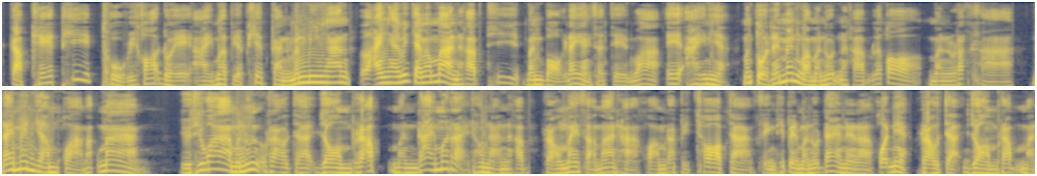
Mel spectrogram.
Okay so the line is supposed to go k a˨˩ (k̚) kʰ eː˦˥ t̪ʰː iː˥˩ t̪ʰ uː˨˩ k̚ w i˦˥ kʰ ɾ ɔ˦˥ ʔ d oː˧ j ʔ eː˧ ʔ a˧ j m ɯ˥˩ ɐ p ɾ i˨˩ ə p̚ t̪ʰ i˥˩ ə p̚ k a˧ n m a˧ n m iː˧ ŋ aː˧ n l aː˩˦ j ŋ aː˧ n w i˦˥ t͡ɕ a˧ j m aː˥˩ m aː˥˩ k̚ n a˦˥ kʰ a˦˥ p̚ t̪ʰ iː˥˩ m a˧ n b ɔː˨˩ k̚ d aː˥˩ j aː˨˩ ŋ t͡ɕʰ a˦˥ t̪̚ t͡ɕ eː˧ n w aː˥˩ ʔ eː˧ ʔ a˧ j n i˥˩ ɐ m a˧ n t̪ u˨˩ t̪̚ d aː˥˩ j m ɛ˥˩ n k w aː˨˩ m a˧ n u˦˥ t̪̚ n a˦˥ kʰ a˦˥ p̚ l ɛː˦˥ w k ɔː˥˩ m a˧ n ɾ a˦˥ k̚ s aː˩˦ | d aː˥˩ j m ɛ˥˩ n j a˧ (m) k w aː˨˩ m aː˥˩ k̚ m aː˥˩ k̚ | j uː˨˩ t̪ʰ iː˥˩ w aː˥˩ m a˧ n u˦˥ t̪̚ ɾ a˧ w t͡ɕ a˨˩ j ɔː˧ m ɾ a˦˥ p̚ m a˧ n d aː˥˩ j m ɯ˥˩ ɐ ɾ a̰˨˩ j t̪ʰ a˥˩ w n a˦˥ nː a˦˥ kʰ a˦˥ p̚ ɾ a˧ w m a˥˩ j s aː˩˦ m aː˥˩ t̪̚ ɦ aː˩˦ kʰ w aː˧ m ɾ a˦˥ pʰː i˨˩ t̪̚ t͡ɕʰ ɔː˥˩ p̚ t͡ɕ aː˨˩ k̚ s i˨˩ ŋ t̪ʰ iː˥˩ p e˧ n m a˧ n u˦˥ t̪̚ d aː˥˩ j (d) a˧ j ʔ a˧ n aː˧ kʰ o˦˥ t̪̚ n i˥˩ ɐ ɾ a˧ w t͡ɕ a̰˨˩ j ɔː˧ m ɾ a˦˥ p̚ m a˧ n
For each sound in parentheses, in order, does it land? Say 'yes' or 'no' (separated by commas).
no, yes, no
